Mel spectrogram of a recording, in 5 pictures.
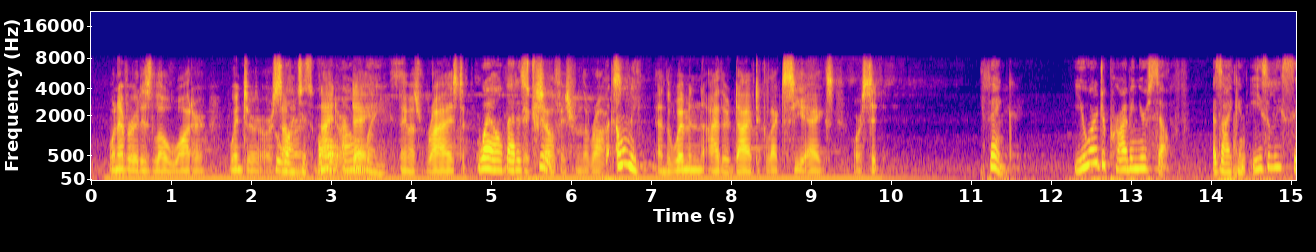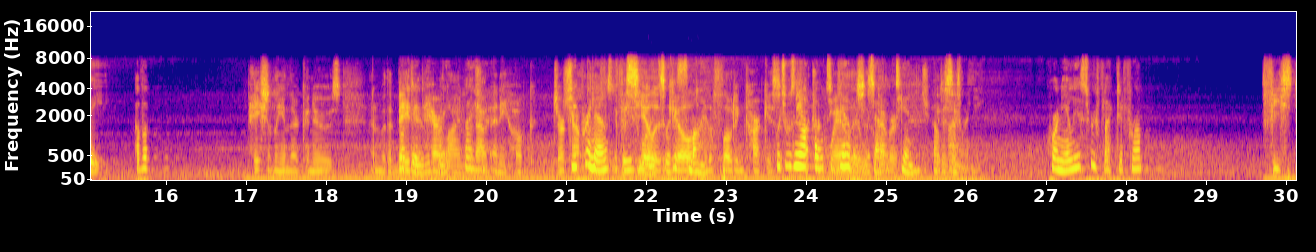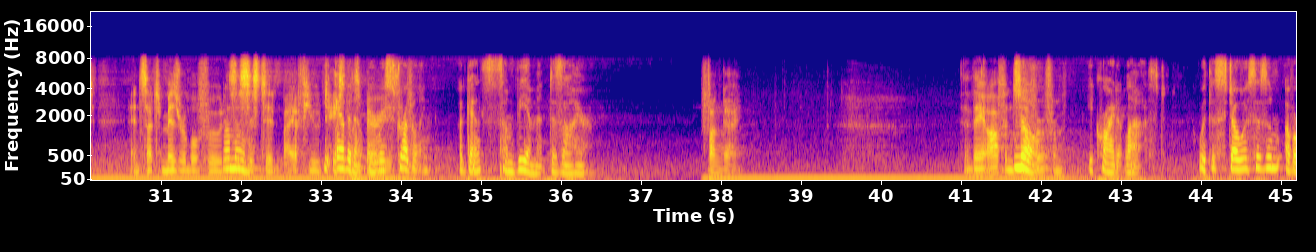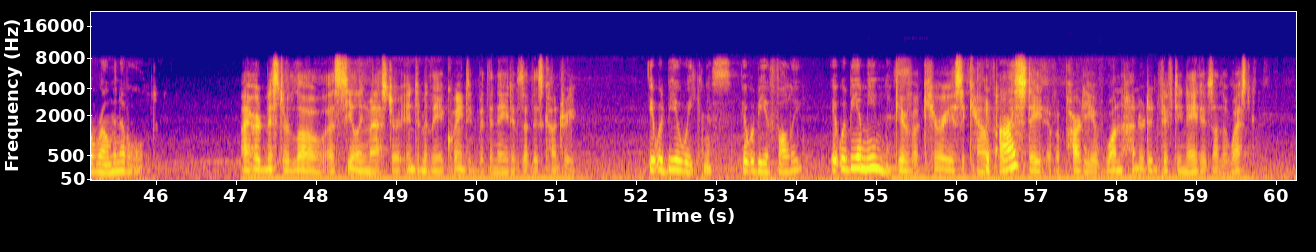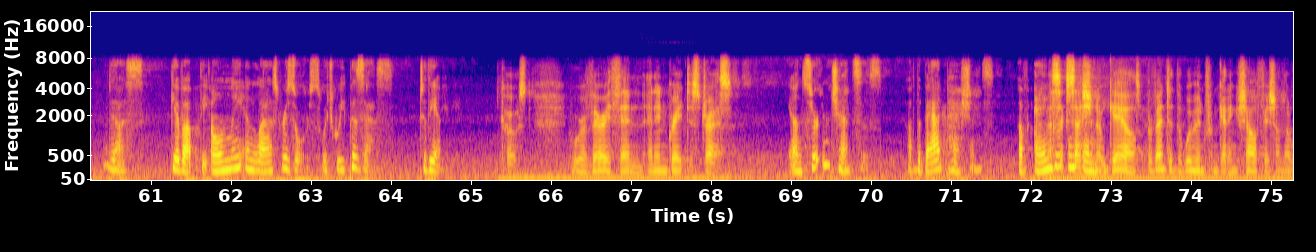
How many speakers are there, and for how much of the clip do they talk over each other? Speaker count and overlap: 2, about 22%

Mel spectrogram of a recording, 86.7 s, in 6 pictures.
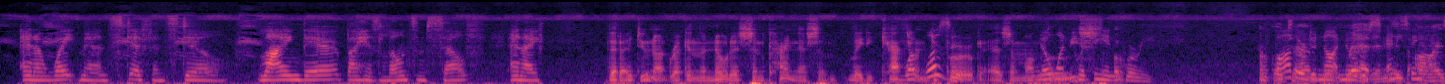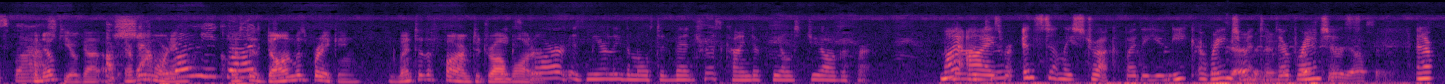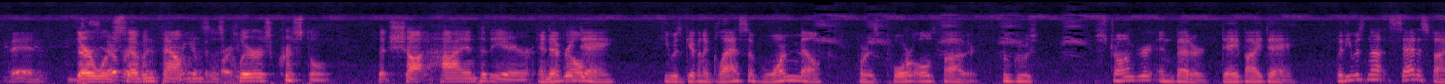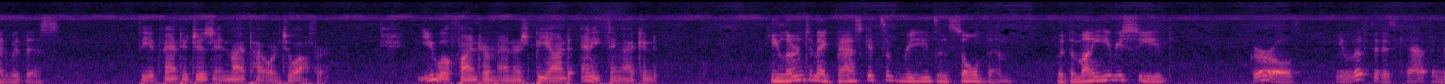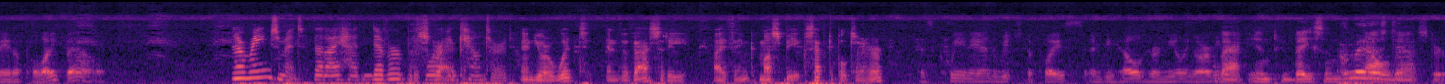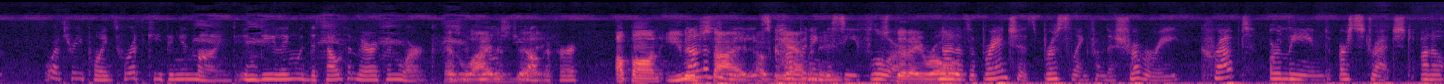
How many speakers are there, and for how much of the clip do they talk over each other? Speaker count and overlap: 9, about 23%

